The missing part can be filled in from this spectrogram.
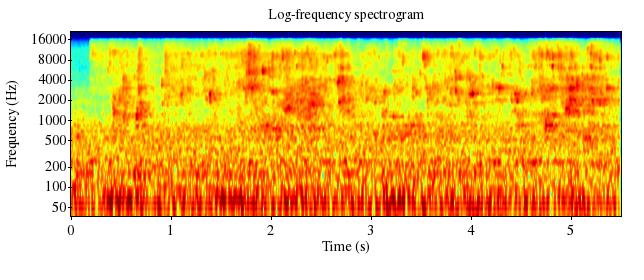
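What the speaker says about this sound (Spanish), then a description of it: "Y le vamos a echar, no mucha agua, poquita" A small amount of water is poured into a cooking pot of beef birria, a soft, faint splashing trickle that carries on steadily with slight surges and no talking.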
